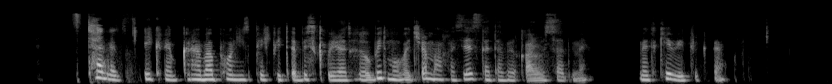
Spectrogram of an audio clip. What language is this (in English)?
Georgian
